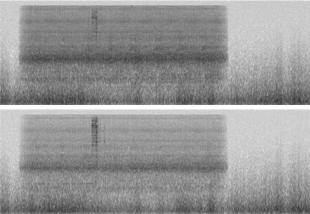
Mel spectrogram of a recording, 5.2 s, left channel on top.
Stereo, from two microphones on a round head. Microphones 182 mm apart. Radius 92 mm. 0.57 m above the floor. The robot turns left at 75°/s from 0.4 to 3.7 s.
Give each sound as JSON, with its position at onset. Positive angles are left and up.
{"t": 1.5, "sound": "a dropped coin", "side_deg": -10}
